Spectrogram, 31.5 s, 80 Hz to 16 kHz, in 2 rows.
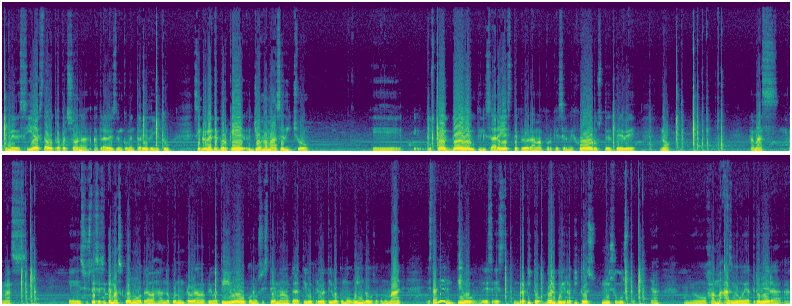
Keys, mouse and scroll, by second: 0.0 y, 2.0 click, 3.1 ctrl+r, 4.2 click, 6.9 click, 8.5 g, 8.7 y, 11.5 click, 12.4 shift+click, 13.5 s, 13.8 y, 14.0 0, 14.3 Return, 16.1 g, 16.3 y, 21.3 shift+click, 26.3 shift+middle click, 26.8 shift+middle click, 28.2 e, 28.5 y.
